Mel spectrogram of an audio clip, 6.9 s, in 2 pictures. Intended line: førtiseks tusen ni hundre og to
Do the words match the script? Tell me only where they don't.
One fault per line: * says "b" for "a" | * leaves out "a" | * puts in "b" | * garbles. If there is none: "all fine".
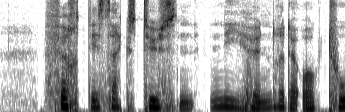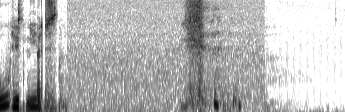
* garbles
